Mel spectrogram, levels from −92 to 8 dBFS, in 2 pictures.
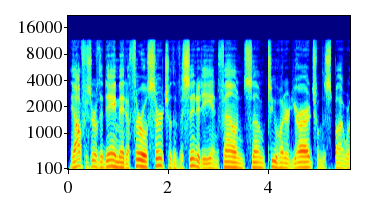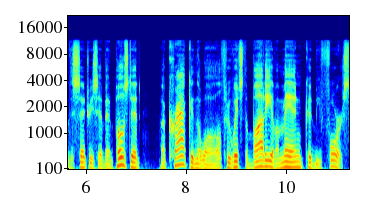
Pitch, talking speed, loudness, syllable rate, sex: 130 Hz, 225 wpm, -18 LUFS, 5.0 syllables/s, male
